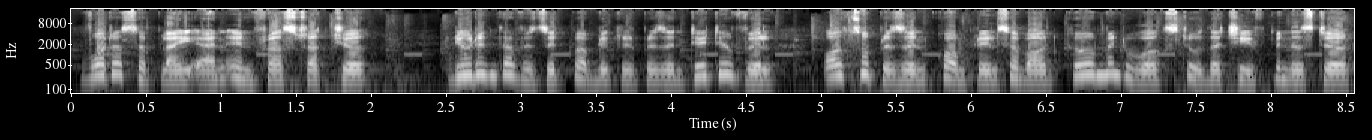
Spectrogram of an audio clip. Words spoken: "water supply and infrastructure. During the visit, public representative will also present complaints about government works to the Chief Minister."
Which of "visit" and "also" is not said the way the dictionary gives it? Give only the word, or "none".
none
